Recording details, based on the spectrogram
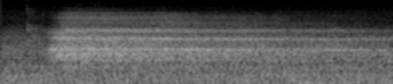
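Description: During a yoga session, one long forceful breath is let out with an open 'ha' sound, a near breathy rush starting sharply and fading slowly over a few seconds.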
